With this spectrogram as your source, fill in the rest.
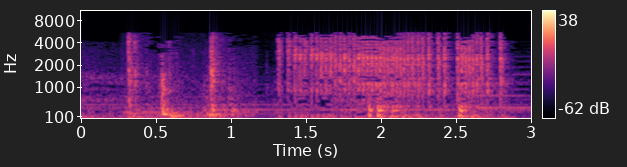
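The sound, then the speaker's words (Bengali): A door is unlatched and pulled open during a lightning storm: a few sharp mechanical latch clicks, then a longer rattling, scraping stretch with another click near the end, fairly loud and without voices. “আমি উঠে গিয়ে দরজাটা খুললাম।”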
